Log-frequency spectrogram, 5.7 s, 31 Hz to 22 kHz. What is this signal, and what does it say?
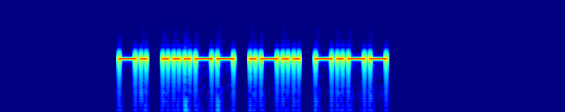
Morse code, heard as a keyed tone, about 22 wpm, 700 Hz. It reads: N3LY
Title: USA Call Signs - 4 Characters - Repeated 2x - 22wpm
